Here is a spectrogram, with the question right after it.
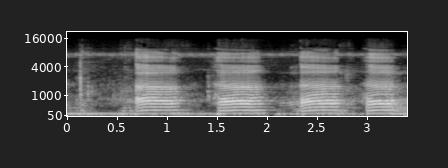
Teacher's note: tenggorokan bagian bawah terdapat dua huruf di situ ada Hamzah dan ha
